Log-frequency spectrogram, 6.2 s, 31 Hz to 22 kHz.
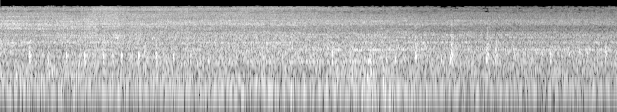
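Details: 2000 Jeep Grand Cherokee 4.7 V8 idling: light irregular upper-engine tapping with faint chirps and squeals over a steady rumble; a knock of unclear origin.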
